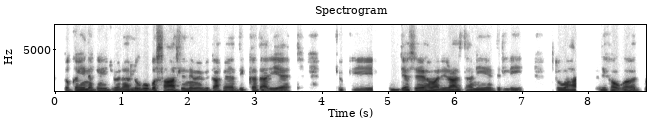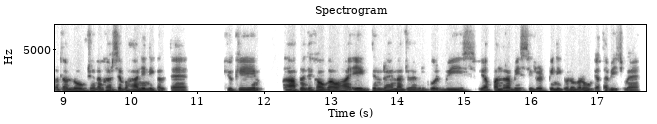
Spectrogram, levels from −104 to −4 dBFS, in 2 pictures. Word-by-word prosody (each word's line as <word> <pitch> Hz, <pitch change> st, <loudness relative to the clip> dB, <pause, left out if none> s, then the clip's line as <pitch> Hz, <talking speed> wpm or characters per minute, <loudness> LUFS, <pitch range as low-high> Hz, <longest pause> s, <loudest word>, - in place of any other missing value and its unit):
तो 115 Hz, -, -2 dB
कहीं 115 Hz, -1 st, +2 dB
न 120 Hz, +1 st, +2 dB
कहीं 120 Hz, 0 st, -2 dB
जो 110 Hz, 0 st, -5 dB
है 110 Hz, -, 0 dB
ना 140 Hz, +1 st, +1 dB
लोगों 125 Hz, -1 st, +2 dB
को 145 Hz, -, +4 dB
साँस 115 Hz, -4 st, +5 dB
लेने 120 Hz, +1 st, 0 dB
में 120 Hz, -1 st, -1 dB
भी 125 Hz, -, -4 dB
काफ़ी 125 Hz, +1 st, 0 dB
ज़्यादा 125 Hz, 0 st, -1 dB
दिक़्क़त 115 Hz, +1 st, -3 dB
आ -, -, +5 dB
रही 90 Hz, 0 st, -2 dB
है। 95 Hz, 0 st, 0 dB, 0.7 s
क्योंकि 120 Hz, -, -7 dB, 0.4 s
जैसे 115 Hz, +2 st, +1 dB
हमारी 115 Hz, -1 st, +3 dB
राजधानी 105 Hz, 0 st, +2 dB
है 105 Hz, -, -1 dB
दिल्ली 100 Hz, -2 st, -7 dB, 0.5 s
तो 110 Hz, 0 st, +1 dB
वहाँ 105 Hz, 0 st, +4 dB, 0.4 s
देखा 110 Hz, -1 st, -2 dB
होगा 105 Hz, +4 st, +2 dB, 0.3 s
मतलब 140 Hz, +3 st, -2 dB
लोग 120 Hz, -1 st, +1 dB
जो 125 Hz, -, -4 dB
है -, -, -3 dB
ना 145 Hz, -, 0 dB
घर -, -, +1 dB
से 125 Hz, +5 st, +1 dB
बाहर 115 Hz, -2 st, +1 dB
नहीं 125 Hz, 0 st, +3 dB
निकलते 100 Hz, -4 st, -3 dB
हैं, 95 Hz, 0 st, 0 dB, 0.6 s
क्योंकि 130 Hz, +4 st, 0 dB, 0.5 s
आपने 115 Hz, +3 st, +5 dB
देखा 115 Hz, -1 st, +1 dB
होगा 110 Hz, +2 st, +5 dB
वहाँ 120 Hz, +1 st, +4 dB
1 120 Hz, -1 st, +2 dB
दिन 120 Hz, -1 st, -2 dB
रहना 115 Hz, -1 st, +1 dB
जो 110 Hz, -, -2 dB
है 110 Hz, -, -1 dB
बिल्कुल 120 Hz, +2 st, -3 dB
20 115 Hz, +1 st, -1 dB
या 120 Hz, 0 st, +2 dB
15-20 120 Hz, +1 st, +1 dB
सिगरेट 120 Hz, +1 st, -2 dB
पीने 115 Hz, -2 st, +1 dB
के 115 Hz, -, -6 dB
बराबर 115 Hz, 0 st, 0 dB
हो 115 Hz, -1 st, +1 dB
गया 100 Hz, -, -6 dB
था 100 Hz, -, -2 dB
बीच 100 Hz, -2 st, -4 dB
में, 100 Hz, 0 st, -3 dB
115 Hz, 215 wpm, -24 LUFS, 110-120 Hz, 0.7 s, साँस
